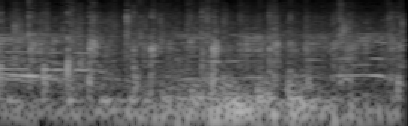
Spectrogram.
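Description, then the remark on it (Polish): A crowd applauds with dense, steady clapping that fills the whole moment, fairly loud, with some voices mixed faintly underneath. “Wiadzi brawa do Was przede wszystkim.”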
